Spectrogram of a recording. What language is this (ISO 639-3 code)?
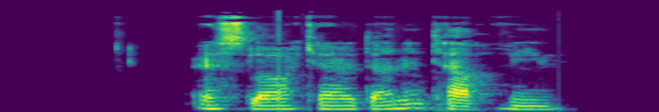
fas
